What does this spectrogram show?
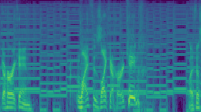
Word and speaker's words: Hurricane: We have a city in Utah that is spelled hurricane, but it's pronounced hurricane. Yeah, Utah's stupid. I can accept that one as like as a quirk of like regional pronunciation.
